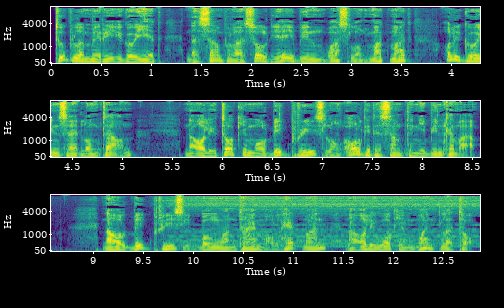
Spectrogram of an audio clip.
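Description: A man's voice: fairly low pitch, animated, brisk, dark tone, husky, dry recording, clean studio sound. A Papua New Guinean man narrating scripture in Papua New Guinea pidgin, as a scripted dramatized Bible reading. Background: music behind the voice.

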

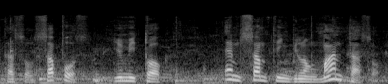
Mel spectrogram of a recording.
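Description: A man's voice: a little high, very animated, moderate pace, music in the background. A man with a Papua New Guinean accent playing a suspicious, calculating temple priest in a scripture drama. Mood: wary, deliberating.

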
